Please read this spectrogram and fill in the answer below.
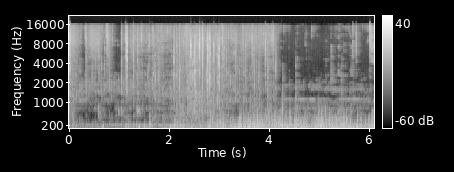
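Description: Strong gusting wind buffeting a phone's microphone while a wheelchair rolls over asphalt, with scattered clicks and knocks. The buffeting grows heavier about two seconds in.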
